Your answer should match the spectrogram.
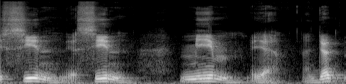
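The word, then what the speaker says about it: سين: miring bukan miring ya jangan Sinin tapi Sin ya Sin mim Ya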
